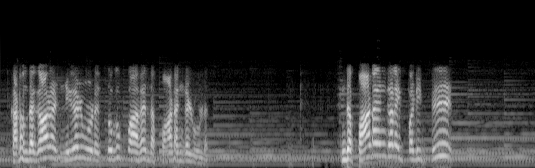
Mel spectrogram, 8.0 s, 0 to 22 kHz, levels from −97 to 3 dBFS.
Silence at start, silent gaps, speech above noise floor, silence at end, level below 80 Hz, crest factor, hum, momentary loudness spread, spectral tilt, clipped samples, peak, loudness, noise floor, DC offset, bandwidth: 0.15 s; none; 28 dB; 0.15 s; -58 dBFS; 18 dB; none; 12 LU; -9 dB/octave; under 0.1%; -2 dBFS; -18 LUFS; -46 dBFS; under 0.1%; 4.7 kHz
